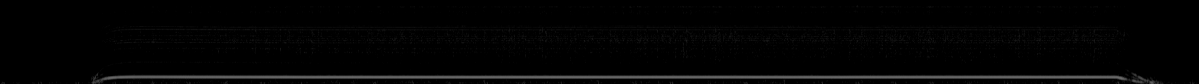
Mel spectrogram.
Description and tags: A DC gear motor, recorded with a ZOOM H1.
Brushed, DC, Electric, Electronic, Engine, Gear, Motor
